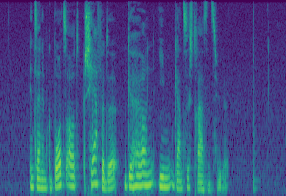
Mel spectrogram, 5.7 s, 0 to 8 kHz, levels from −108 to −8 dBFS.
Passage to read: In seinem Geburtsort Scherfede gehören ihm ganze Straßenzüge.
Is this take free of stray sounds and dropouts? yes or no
no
